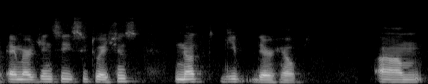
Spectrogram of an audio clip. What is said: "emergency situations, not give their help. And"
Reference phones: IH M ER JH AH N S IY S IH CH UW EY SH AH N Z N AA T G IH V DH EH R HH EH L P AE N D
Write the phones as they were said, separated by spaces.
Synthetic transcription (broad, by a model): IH M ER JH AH N S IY S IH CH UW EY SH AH N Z N AA T G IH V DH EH R HH EH L P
